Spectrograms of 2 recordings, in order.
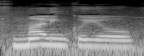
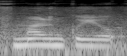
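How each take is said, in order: Both takes have the same delivery.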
